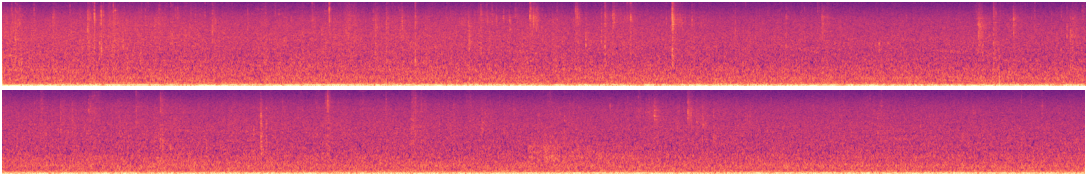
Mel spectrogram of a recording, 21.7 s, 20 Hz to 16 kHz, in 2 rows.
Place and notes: Denmark, ME - Beaver Pond Rd
Walking around the woods. Recorded with Usi mics on a Sound Devices 633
